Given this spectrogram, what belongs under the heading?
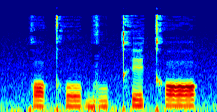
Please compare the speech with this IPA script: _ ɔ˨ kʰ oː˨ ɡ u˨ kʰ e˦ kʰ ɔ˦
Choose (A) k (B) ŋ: A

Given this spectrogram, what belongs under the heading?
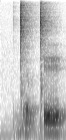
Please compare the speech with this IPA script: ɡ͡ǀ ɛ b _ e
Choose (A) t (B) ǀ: B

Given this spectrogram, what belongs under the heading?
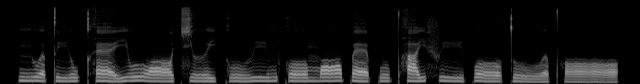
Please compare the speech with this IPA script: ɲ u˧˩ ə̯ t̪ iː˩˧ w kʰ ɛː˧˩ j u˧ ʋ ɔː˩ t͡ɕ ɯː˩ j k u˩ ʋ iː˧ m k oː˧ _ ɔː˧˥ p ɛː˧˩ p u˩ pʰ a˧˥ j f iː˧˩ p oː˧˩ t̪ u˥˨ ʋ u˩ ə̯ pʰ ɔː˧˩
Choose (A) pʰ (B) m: B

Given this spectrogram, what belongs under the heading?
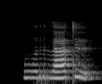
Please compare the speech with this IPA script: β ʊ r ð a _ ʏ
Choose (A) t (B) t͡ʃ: A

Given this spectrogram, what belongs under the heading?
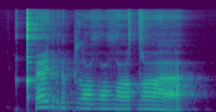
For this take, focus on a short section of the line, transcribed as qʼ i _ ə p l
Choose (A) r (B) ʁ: A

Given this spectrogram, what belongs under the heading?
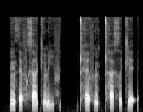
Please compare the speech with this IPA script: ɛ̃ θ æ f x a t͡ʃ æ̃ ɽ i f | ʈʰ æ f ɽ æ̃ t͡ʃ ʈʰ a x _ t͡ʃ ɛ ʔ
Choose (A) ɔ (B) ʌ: B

